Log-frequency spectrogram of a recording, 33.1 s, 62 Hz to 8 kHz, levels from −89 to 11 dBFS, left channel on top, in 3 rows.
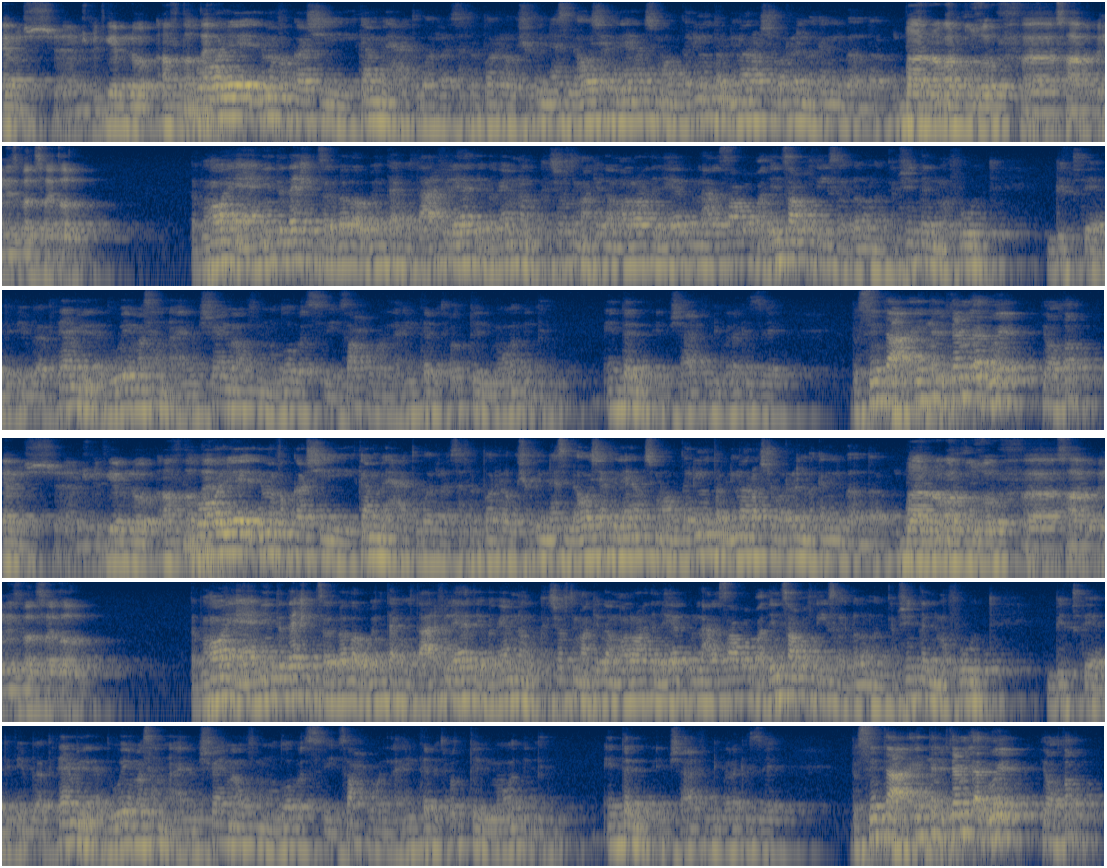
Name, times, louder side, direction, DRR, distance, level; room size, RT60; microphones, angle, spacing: voice 1, 0.0-2.1 8.9-11.8 21.6-21.7 31.0-31.4, left 1 dB, 70° left, 1 dB, 0.5 m, -29 dB
voice 2, 1.8-9.8 12.9-20.8 21.5-27.7 28.1-29.8 30.5-32.2 32.5-32.8, equal, 25° right, -1 dB, 0.5 m, -29 dB
3.4 x 2.3 x 2.9 m, 1.1 s
head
